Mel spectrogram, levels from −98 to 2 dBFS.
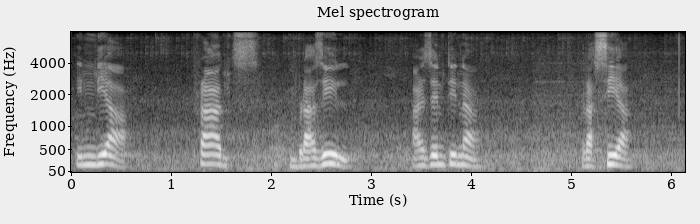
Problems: none marked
